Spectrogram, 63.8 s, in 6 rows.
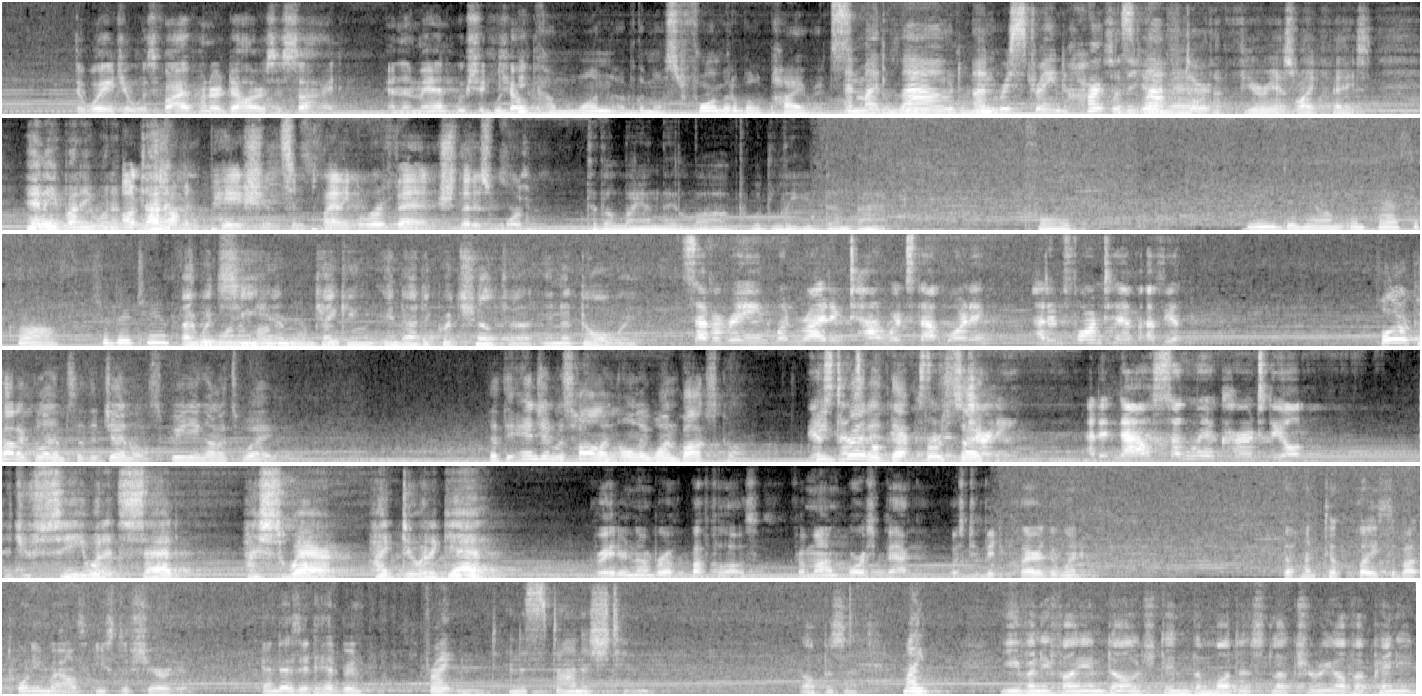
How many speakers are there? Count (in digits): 10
